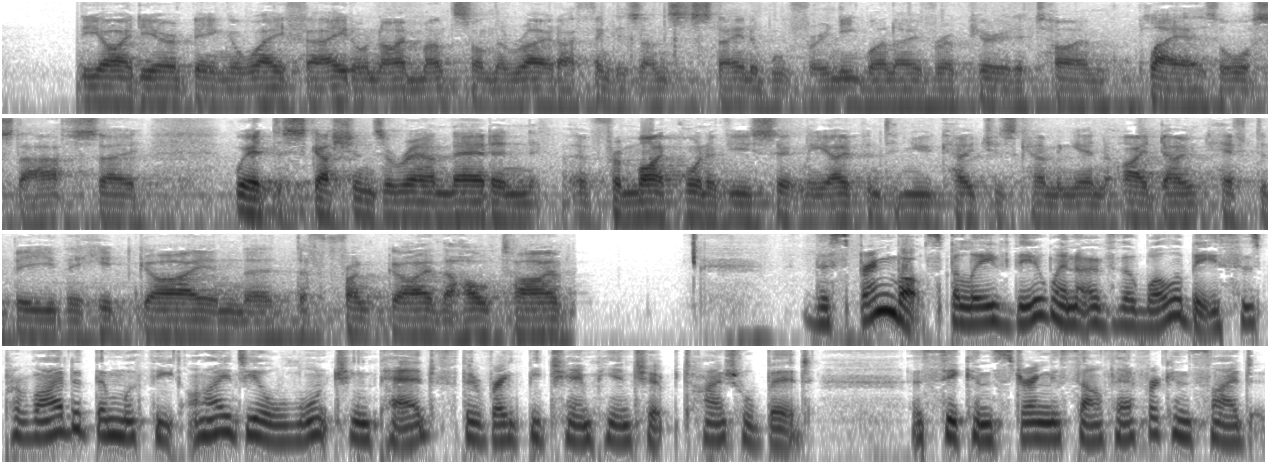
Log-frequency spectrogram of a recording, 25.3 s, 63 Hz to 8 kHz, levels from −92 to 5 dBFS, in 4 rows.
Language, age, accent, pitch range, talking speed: English, 40-59, Australian, 100-165 Hz, 210 wpm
